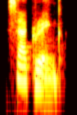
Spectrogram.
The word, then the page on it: sacring: Indian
